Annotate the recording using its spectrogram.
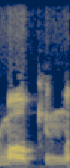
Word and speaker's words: Malkin: Is it Malkin or Malkin? Like, I can never understand how to pronounce his name. Like, how come this can't... – It's Malkin. – Malkin. Okay.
